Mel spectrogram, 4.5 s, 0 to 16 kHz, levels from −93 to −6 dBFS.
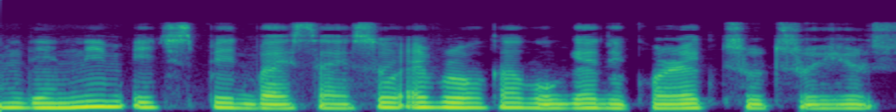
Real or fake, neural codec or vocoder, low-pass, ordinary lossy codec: real; none; 7.2 kHz; MP3, 64 kbps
